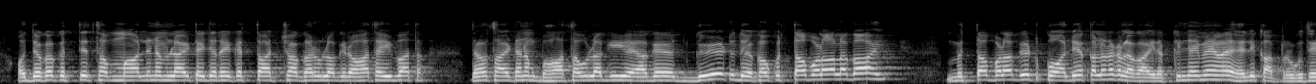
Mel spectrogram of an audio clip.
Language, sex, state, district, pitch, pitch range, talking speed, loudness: Hindi, male, Uttar Pradesh, Jyotiba Phule Nagar, 195 Hz, 190-210 Hz, 145 wpm, -12 LUFS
